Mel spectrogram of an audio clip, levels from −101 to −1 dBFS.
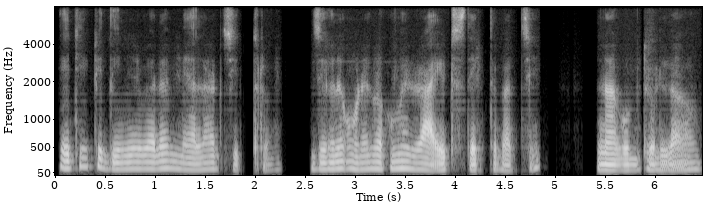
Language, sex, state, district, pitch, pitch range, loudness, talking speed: Bengali, male, Odisha, Khordha, 115 Hz, 105-120 Hz, -21 LUFS, 120 wpm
